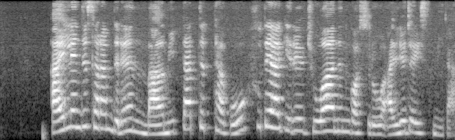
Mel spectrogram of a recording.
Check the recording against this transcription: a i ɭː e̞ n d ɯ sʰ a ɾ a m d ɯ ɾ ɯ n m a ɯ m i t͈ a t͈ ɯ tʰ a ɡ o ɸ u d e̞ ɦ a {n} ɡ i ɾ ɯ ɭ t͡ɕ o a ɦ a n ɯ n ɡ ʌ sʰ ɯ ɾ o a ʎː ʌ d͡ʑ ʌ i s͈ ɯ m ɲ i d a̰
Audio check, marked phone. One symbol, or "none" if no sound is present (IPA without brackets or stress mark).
none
